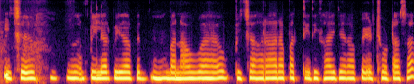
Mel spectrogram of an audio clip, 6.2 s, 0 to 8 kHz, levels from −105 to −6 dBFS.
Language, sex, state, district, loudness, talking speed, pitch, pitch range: Hindi, female, Bihar, Kaimur, -12 LUFS, 175 wpm, 220 Hz, 215-220 Hz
